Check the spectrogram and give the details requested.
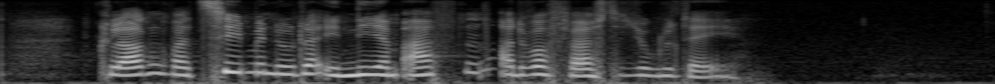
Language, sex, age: Danish, female, 21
